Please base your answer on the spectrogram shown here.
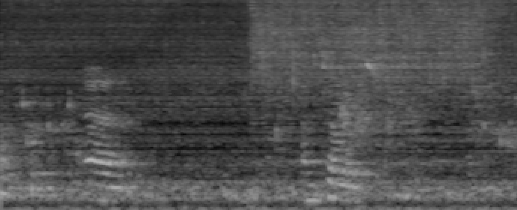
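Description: Four cups of lukewarm water pour in a steady, rushing stream into bannock dry ingredients in a kitchen. The flow swells partway through and continues under a person talking.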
